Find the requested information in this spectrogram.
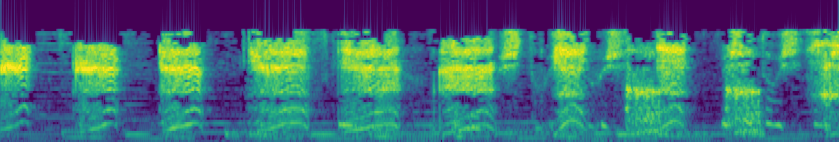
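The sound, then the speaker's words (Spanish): Kangaroo calls played back from a recording, a continuous series of guttural, moaning grunts with rising and falling pitch, repeated many times in quick succession with a thin, band-limited tone. “A ver, ponnos al canguro otra vez. Sí, ponnos a Skippy.”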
